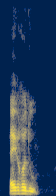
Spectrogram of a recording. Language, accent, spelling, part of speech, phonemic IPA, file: French, France, aigre-doux, adjective, /ɛ.ɡʁə.du/, LL-Q150 (fra)-aigre-doux.wav
- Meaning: bittersweet, sweet and sour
